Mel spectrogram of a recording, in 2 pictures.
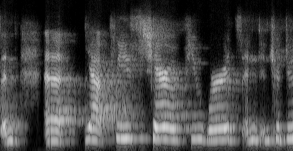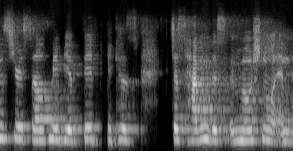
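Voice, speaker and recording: Higher-voiced woman hosting a video call, gushing and choked up, roomy echo, kinda dull sound. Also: a bit bright. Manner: emotional, effusive, halting. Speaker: host. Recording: echoey, dull room sound.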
